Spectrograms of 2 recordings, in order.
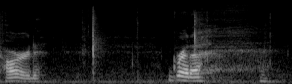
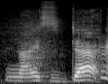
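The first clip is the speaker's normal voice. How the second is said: louder mocking repeat of Nice deck; sarcastic echo; 3 semitones higher, 11 dB louder than usual. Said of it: "I said that sincerely".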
